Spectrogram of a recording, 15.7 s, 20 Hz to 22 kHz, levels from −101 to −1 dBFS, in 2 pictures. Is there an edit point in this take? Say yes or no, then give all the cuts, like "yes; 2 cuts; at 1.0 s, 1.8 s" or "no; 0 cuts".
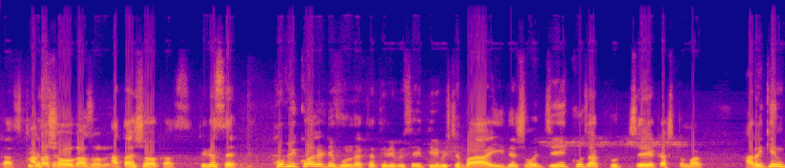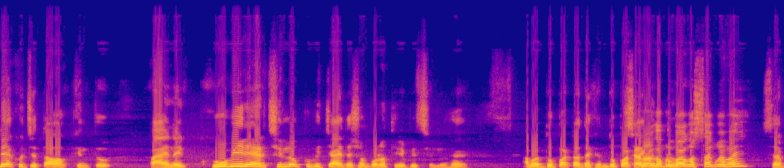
no; 0 cuts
